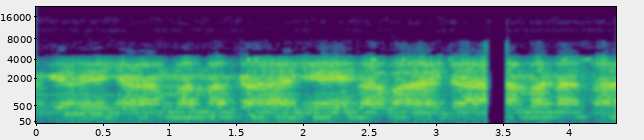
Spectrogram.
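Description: Buddhist chanting: male voice(s) reciting in a steady, sustained chant tone. The audio cuts out for a split second about three and a half seconds in.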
